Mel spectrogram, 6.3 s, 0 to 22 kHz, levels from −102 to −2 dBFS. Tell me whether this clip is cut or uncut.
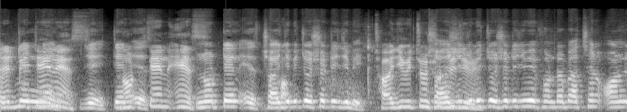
uncut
